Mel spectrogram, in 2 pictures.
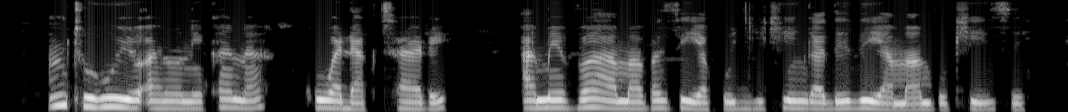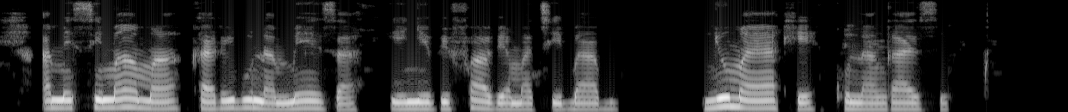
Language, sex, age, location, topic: Swahili, female, 18-24, Mombasa, health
